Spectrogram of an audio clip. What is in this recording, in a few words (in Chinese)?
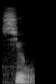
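"xiu3" Chinese; Cours de Chinois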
